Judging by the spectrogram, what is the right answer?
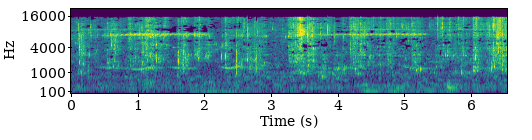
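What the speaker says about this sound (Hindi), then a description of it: "बल्कि मैं पाँव भी धो देता हूँ।" Water pours and splashes as someone washes their feet outdoors in a village, a faint, steady trickle with intermittent splashes and quiet background sounds.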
